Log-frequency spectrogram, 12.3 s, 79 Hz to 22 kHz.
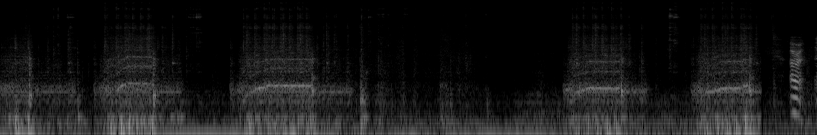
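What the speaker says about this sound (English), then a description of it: "I'm just gonna start sewing over here at 1/4 inch and just come right on across" A sewing machine stitches across a hobo bag in bursts, its rapid mechanical hum starting and stopping several times, with someone talking in between runs.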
